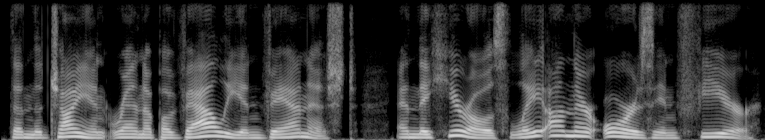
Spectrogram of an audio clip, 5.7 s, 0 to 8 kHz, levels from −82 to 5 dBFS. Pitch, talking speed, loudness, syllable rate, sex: 185 Hz, 190 wpm, -16 LUFS, 4.2 syllables/s, female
